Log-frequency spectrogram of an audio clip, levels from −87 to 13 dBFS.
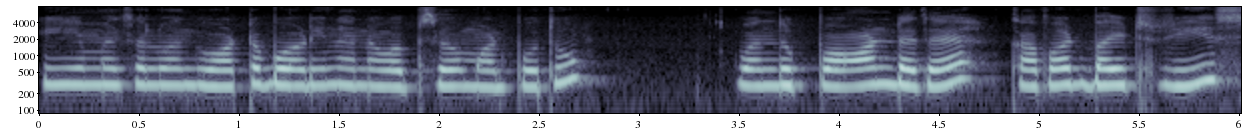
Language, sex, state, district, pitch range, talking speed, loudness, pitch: Kannada, female, Karnataka, Shimoga, 275-295 Hz, 150 wpm, -16 LUFS, 290 Hz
